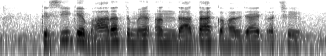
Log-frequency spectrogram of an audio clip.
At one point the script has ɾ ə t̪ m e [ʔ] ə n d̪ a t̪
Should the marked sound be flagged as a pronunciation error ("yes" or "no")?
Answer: no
